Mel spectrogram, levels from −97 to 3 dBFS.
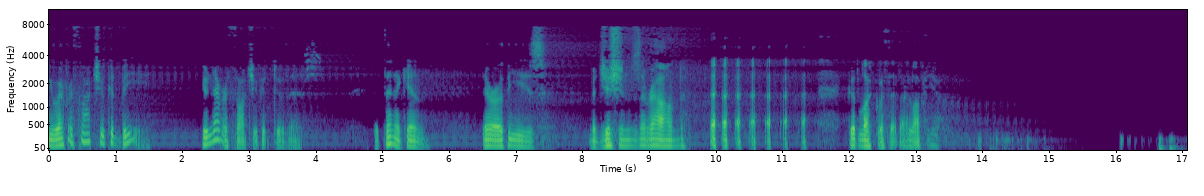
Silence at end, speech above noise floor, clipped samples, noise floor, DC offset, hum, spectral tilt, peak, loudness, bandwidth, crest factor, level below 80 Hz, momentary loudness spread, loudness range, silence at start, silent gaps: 0.2 s; 46 dB; under 0.1%; -75 dBFS; under 0.1%; 60 Hz at -55 dBFS; -7 dB/octave; -8 dBFS; -30 LUFS; 8 kHz; 22 dB; -54 dBFS; 18 LU; 6 LU; 0 s; 15.50-16.03 s, 16.12-16.37 s, 16.43-16.48 s, 16.54-16.60 s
